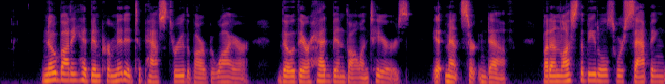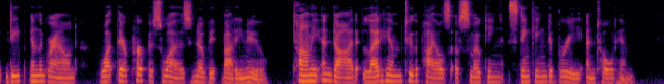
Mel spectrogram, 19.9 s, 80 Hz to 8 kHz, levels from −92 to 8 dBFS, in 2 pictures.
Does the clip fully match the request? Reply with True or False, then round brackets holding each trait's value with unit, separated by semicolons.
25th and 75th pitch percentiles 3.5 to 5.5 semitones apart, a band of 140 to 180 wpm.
True (3.8 semitones; 150 wpm)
